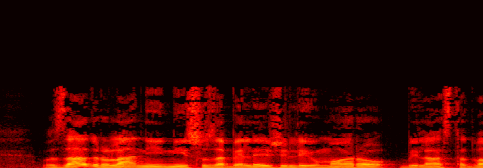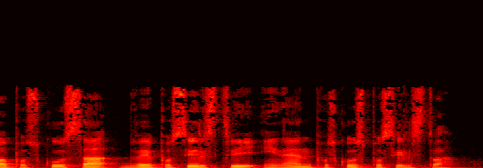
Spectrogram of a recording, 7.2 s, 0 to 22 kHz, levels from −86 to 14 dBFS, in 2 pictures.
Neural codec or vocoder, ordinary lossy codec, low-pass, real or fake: none; MP3, 48 kbps; 10.8 kHz; real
